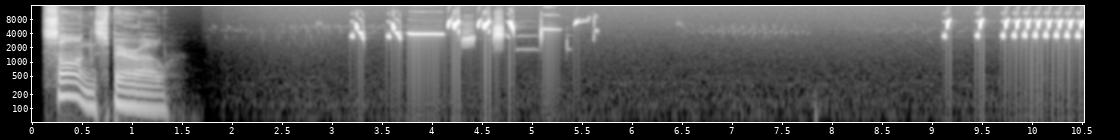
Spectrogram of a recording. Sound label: Song Sparrow, Wildlife Sounds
